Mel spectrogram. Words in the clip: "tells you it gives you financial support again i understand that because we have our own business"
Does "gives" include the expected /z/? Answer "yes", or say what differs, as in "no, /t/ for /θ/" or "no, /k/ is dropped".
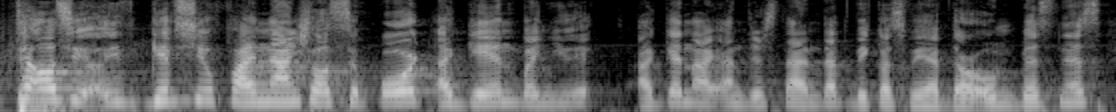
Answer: no, /s/ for /z/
